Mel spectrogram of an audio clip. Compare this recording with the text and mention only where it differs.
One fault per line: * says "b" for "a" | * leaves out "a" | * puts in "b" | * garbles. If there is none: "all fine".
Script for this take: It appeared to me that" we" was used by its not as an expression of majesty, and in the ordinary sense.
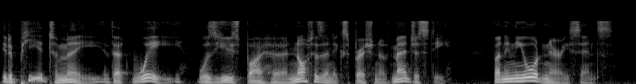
* says "her" for "its"
* says "but" for "and"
